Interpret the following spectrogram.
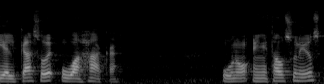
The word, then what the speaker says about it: Oaxaca: Y esta X suena entonces como J en esos tres topónimos arcaizantes, o sea, topónimos que en un pasado mantuvieron esa X etimológica y su pronunciación es como J.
